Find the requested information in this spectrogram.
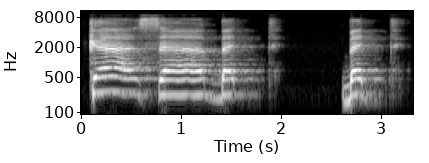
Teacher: kita keluarkan percikan angin dari huruf ta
